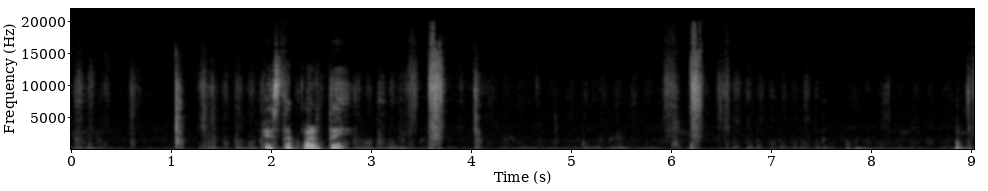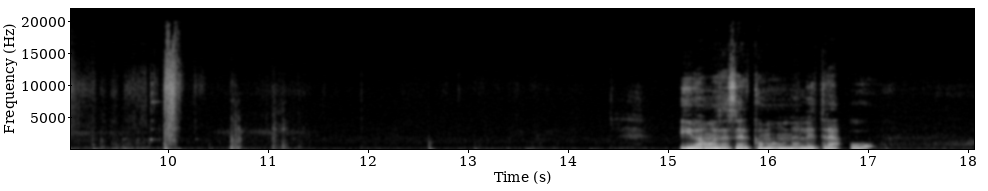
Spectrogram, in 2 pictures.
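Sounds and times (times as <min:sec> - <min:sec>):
scratchy strokes on paper: 0:01.3 - 0:10.2.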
